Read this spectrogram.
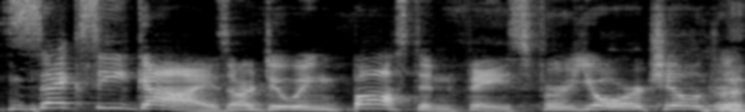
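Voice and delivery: playful doom-laden public warning; mock alarmist warning. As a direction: deliver a mock scare ad, slowly. Joke warning after co-host's complaint.

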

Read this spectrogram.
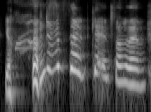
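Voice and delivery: high laughing, half shouted tease. Real, not acted. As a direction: crack up mid-sentence teasing. Teasing laugh while talking.

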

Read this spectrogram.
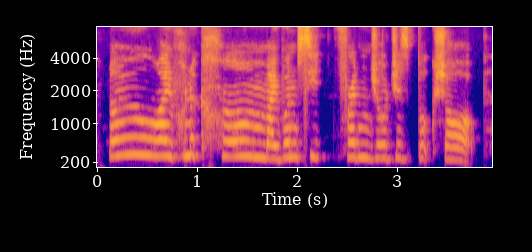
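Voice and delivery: put-on high, loud boyish protest; hasty plea. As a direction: rush to backpedal. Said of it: "said Ron hastily".

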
